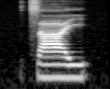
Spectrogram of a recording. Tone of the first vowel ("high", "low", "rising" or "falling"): low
